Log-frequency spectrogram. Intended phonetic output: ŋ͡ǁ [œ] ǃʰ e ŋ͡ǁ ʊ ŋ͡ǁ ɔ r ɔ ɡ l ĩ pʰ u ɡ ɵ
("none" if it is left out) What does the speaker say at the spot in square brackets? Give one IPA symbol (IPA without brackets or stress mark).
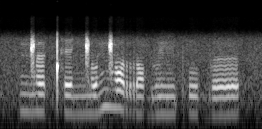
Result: œ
